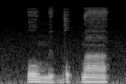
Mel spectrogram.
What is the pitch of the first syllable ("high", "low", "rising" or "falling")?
falling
